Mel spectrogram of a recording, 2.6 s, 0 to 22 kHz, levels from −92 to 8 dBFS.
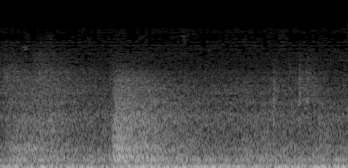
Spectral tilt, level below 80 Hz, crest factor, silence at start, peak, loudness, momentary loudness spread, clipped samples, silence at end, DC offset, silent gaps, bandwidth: -7.5 dB/octave; -32 dBFS; 14 dB; 0 s; -14 dBFS; -33 LUFS; 7 LU; under 0.1%; 0 s; under 0.1%; none; 8.2 kHz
